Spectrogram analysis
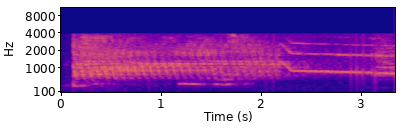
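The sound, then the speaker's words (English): A loud Albuquerque police siren wails continuously, its tone sweeping and then shifting to a steady higher pitch partway through, with faint clicks in the background. “And I heard screeching tires, and I heard police sirens.”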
